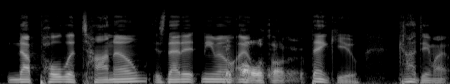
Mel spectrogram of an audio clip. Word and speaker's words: Napolitano: Napolitano. Thank you. God damn, I always say his fucking name wrong.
